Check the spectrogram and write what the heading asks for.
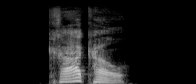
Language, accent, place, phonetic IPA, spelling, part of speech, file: German, Germany, Berlin, [ˈkʁaːkaʊ̯], Krakau, proper noun, De-Krakau.ogg
- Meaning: Krakow (a city on the Vistula River, the capital of the Lesser Poland Voivodeship in southern Poland and the former capital (until 1596) of Poland as a whole)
